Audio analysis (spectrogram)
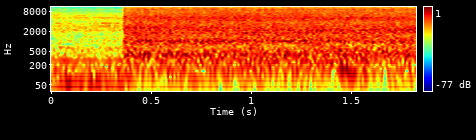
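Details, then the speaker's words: Mercedes-Benz W204/W212 four-cylinder at idle, poor pickup, engine shaking visibly at the air filter side: uneven, shaky note with a stumble in the beat; misfire and rough idle. "तो आप देख सकते हैं अपना गाड़ी start हो और जो इंजन है ना वो कांप रहा है हिल रहा है"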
